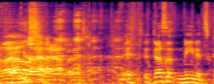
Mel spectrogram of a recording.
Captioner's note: all laughing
